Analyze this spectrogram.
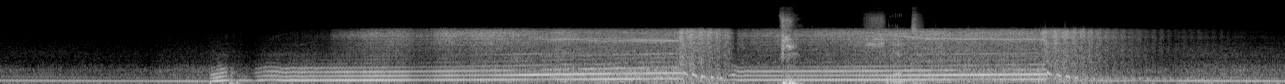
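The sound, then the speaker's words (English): A car engine revs hard and accelerates, its loud droning pitch climbing steadily, dropping at each gear shift, then climbing again. A voice briefly exclaims partway through. “What kind of car are you driving there”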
